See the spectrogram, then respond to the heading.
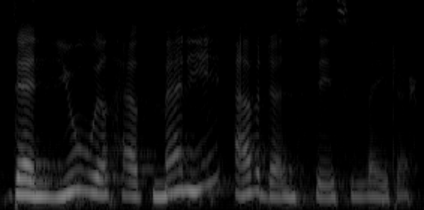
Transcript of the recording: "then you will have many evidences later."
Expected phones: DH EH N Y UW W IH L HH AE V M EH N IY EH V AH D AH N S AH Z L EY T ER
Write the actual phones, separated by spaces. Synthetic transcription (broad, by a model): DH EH N Y UW W IH L HH AE V M EH N IY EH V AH D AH N S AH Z L EY T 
